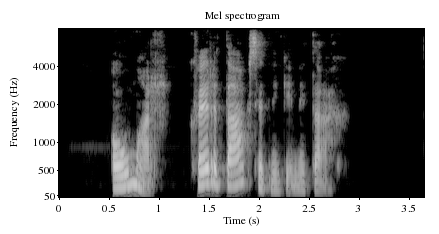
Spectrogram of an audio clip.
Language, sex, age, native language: Icelandic, female, 40-49, Finnish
